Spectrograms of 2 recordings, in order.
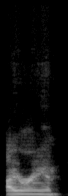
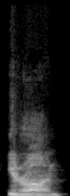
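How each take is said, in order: First: Iran is said with an American pronunciation. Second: Iran is said with a non-American pronunciation. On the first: The speaker calls it wrong. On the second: The speaker calls it right.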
